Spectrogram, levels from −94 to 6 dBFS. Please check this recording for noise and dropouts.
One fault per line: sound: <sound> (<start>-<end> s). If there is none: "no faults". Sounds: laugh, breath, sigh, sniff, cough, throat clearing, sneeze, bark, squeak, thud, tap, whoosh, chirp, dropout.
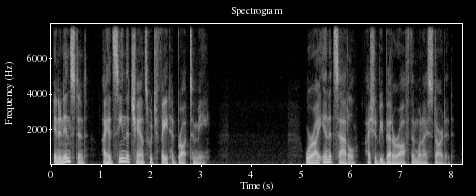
no faults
